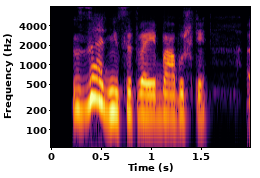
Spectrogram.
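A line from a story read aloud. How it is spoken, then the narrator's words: Angry. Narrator (Russian): зло проговорил Тимоти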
